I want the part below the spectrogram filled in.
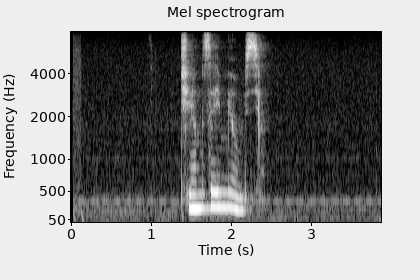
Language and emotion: Russian, neutral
